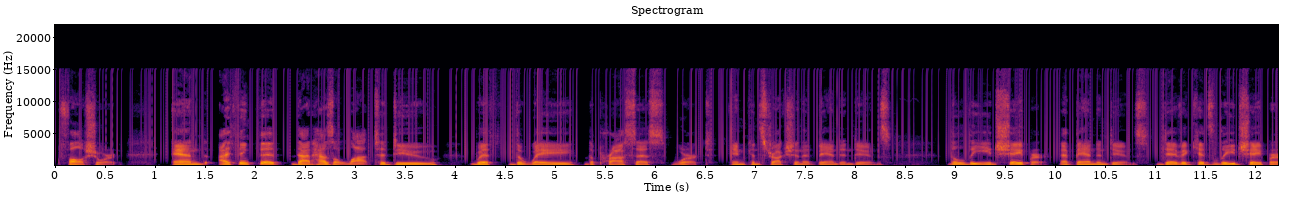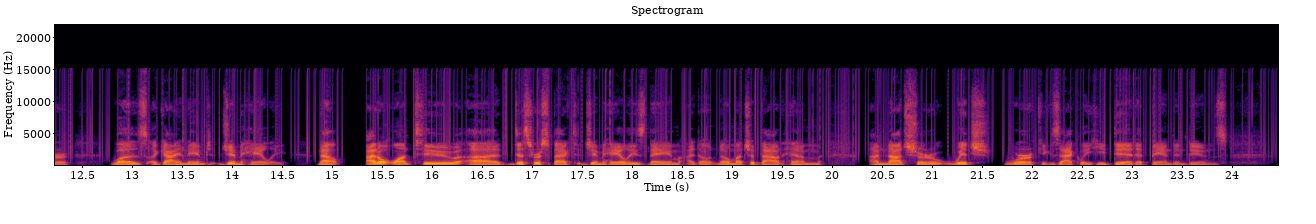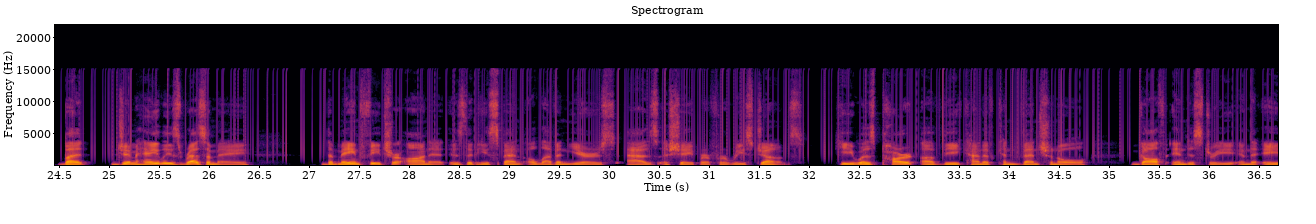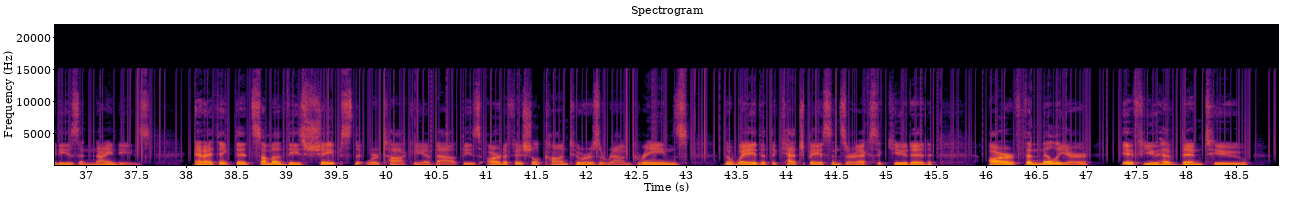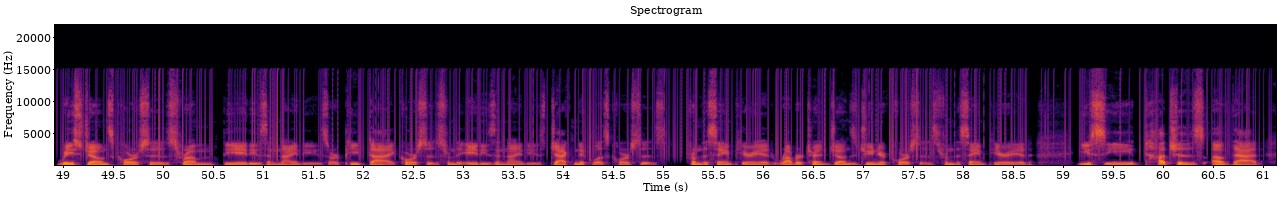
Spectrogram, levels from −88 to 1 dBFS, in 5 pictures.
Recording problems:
crackle, like an old record; faint; 20 dB below the speech

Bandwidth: 15 kHz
